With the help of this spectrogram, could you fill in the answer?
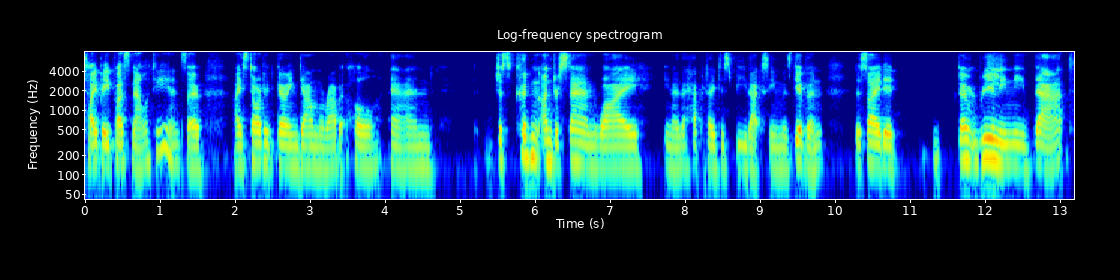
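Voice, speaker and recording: In an English accent, a woman talks at a fairly slow pace. Her pitch is very deep and low, and her intonation fairly even. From England. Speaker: health freedom activist. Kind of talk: interview.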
